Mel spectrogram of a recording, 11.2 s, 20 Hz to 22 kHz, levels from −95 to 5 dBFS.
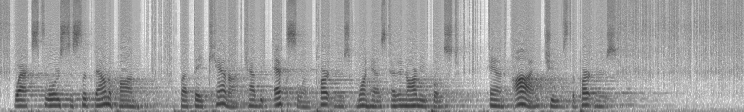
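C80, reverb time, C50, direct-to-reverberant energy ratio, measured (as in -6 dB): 12.0 dB, 2.3 s, 11.0 dB, 10.0 dB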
